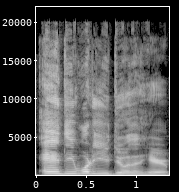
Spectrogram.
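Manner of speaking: high, quick mock-exasperated demand; mock teacher scolding. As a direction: catch the kid out, mildly hammed-up. Teacher bursts in on Andy.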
